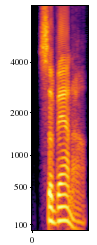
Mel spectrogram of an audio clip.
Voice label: "savannah", American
